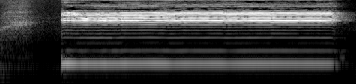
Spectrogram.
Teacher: очень острый такой, очень резкий звук, и язык в то же время находится за нижними зубами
